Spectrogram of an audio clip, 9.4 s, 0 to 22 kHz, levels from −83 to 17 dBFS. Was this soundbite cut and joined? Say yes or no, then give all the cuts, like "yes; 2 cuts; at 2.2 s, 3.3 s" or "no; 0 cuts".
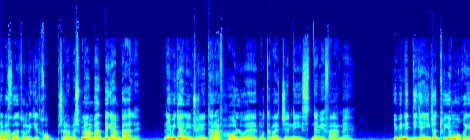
no; 0 cuts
